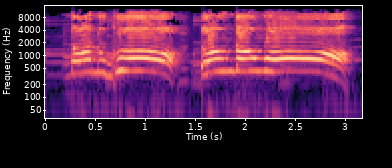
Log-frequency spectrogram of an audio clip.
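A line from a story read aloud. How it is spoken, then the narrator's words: Shouting from far behind. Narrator (Chinese): 基努被远远的落在后边，只好对纳努克喊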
